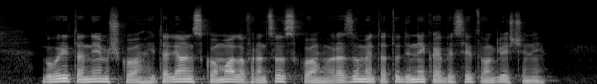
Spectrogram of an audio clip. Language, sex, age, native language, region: Slovenian, male, 30-49, Slovenian, Savinja region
